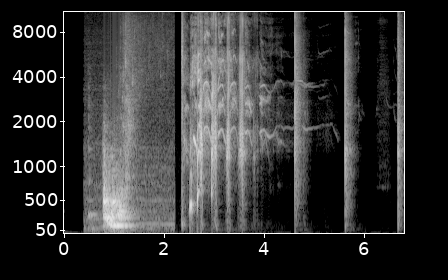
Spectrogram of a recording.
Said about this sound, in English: What is it? It was an iguana. It's an iguana? It was an iguana in a bathtub.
